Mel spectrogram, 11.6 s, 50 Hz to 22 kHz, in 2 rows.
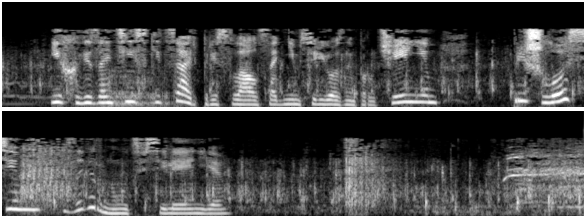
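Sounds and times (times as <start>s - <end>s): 
clip-clop of hooves of a mounted band with a chariot: 0.0s - 11.6s
tired horses neighing and whinnying: 0.2s - 2.0s, 10.0s - 11.6s
speech: 0.5s - 8.2s.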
